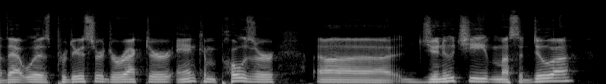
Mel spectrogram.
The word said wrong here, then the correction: Masuda: Uh, Masuda, sorry, I said his name wrong.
